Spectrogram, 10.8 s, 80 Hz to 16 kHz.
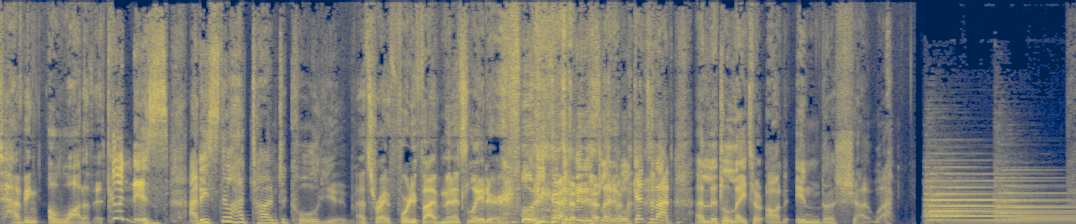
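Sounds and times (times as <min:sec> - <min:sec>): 
speech: 0:00.1 - 0:09.5
laughter: 0:05.0 - 0:07.0
large clock bell chiming: 0:09.2 - 0:10.7.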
